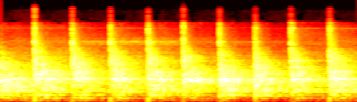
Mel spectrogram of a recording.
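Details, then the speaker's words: Roughing out aluminum panel dent, hammer on dolly: sharp ringing blows about three per second with solid backed ring; dolly correctly under the strike, compression stretching slightly swelling the panel. "you hear that dolly on, that's what you want. That's doing a little bit of compression stretching, which will cause a little bit of stretching and swelling of the panel."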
